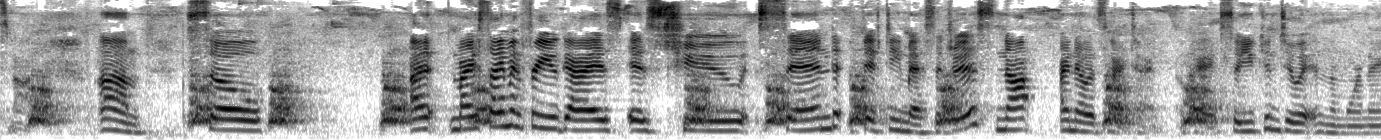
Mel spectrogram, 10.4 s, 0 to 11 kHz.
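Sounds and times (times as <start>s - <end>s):
dog barking: 0.0s - 0.6s, 1.4s - 4.0s, 5.1s - 7.5s, 8.2s - 9.3s
speech: 0.0s - 2.3s, 3.1s - 10.3s.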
